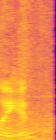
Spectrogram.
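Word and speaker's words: Layton: same like Hometown in Leighton Leighton sorry Leighton with a tea Leighton with a tea I don't pronounce my te's um and actually my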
